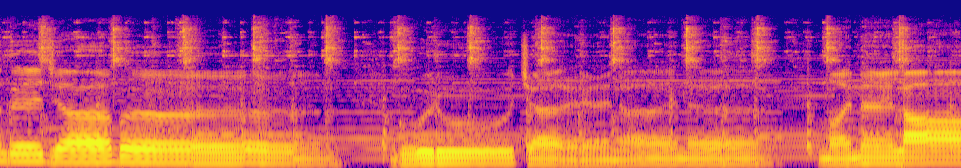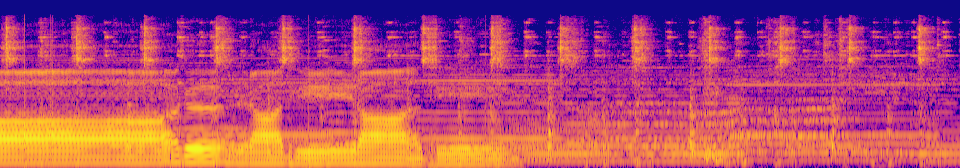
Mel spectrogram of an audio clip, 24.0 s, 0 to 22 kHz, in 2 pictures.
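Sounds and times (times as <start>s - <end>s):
harmonium: 0.0s - 24.0s
light percussion beat: 0.0s - 24.0s
man singing: 0.0s - 24.0s.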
